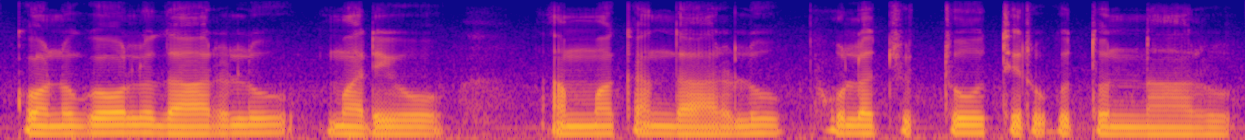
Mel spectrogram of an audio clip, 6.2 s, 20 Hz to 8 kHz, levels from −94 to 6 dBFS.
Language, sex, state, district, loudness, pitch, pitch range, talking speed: Telugu, male, Telangana, Hyderabad, -16 LUFS, 115 Hz, 110-120 Hz, 65 wpm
